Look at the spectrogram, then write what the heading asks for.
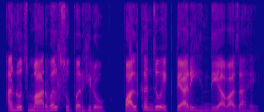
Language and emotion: Sindhi, neutral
